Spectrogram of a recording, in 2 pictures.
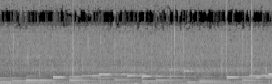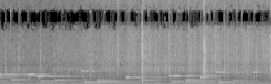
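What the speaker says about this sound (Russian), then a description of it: "Подливаем еще немного масла и пассируем все вместе до красивого золотистого цвета." Grated carrot and onion sautéing together in oil in a pan, giving a steady, close crackling sizzle with scattered sharper pops, heard beneath a soft melodic background tune.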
